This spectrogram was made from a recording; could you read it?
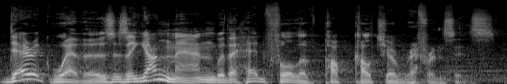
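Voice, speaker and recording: An actor playing a grim, sardonic narrator of horror tales, giving dramatic scripted narration. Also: male voice, on the low side, big pitch swings, a little slow, a bit bright, soft background music. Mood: sardonic, ominous.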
